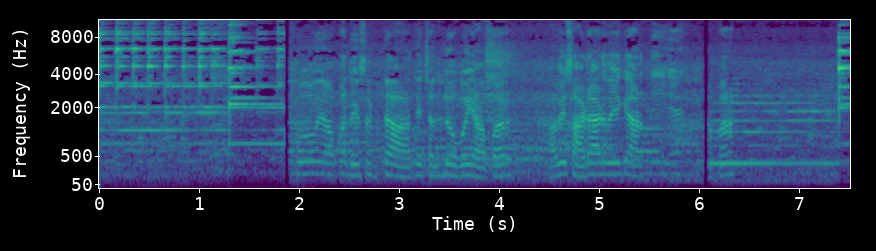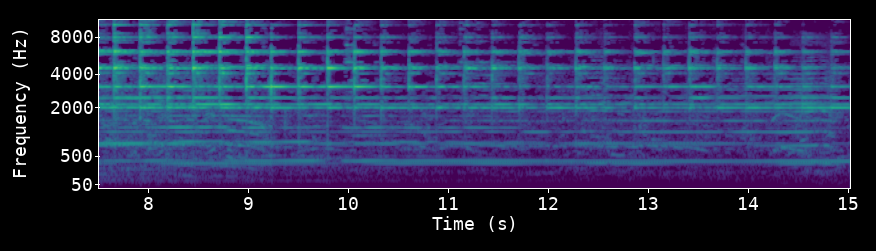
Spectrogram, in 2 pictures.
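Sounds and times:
brass bells ringing: 0.0s - 2.2s, 7.2s - 15.0s.

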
